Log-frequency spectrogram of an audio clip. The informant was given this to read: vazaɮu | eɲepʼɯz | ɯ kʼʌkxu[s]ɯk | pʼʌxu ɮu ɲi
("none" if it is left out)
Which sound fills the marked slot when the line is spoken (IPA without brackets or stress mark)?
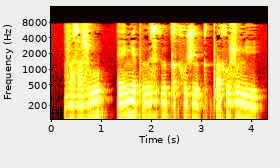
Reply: ʃ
